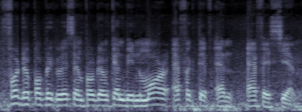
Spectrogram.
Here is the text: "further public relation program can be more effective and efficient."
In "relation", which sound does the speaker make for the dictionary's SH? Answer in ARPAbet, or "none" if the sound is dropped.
S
